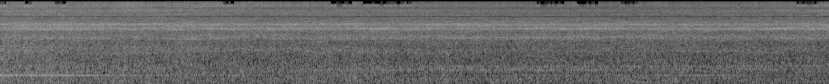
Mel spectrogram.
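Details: Renner RS Top 7.5 kW screw air compressor (about 1 m³/min), built 2013, just under 5,000 working hours, with air/oil separator, oil filter and air filter replaced: steady loud airy rush over an even hum, no knocks, rattles or squeal, running normally.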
